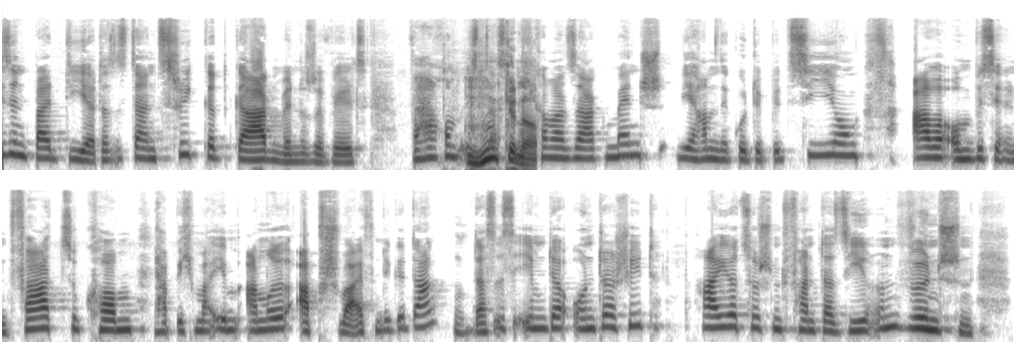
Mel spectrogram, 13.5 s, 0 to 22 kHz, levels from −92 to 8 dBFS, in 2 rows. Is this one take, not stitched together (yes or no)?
no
